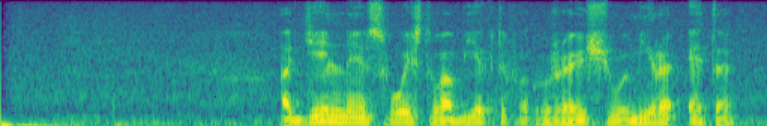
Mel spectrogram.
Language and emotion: Russian, neutral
